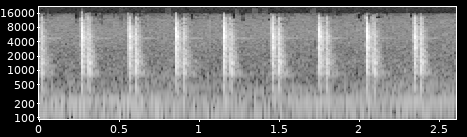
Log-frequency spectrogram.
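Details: Van diesel heater in subfreezing Alaska, priming after fuel line replaced because the old line had an orange algae tint: crisp even ticks about three per second over faint hum as fuel reaches the pump; air bubbles still present, priming continues.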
